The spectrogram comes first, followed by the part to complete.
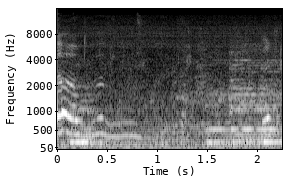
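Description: A high, wavering voice, like a small child's cry, trails off in the first second. Music with steady held notes begins about a second and a half in.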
